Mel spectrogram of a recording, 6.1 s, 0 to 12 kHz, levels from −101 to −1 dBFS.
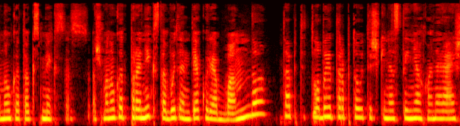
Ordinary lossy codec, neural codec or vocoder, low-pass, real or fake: AAC, 32 kbps; none; 10.8 kHz; real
